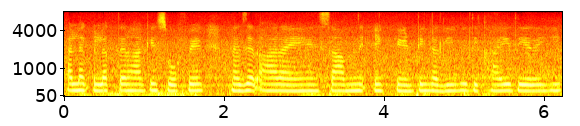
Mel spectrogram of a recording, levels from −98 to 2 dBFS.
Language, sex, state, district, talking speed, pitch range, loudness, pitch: Hindi, female, Madhya Pradesh, Dhar, 185 wpm, 220-225 Hz, -11 LUFS, 225 Hz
